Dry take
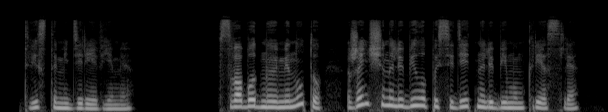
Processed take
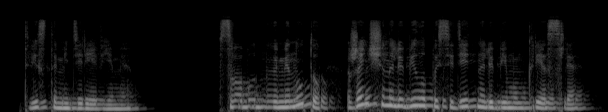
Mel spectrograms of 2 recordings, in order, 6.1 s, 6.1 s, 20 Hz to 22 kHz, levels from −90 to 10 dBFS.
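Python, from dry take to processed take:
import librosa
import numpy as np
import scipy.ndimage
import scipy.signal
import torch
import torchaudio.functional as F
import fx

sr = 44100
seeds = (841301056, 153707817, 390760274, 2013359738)

y = fx.over_compress(x, sr, threshold_db=-35.0, ratio=-1.0, at=(2.26, 2.73), fade=0.02)
y = fx.echo_filtered(y, sr, ms=81, feedback_pct=17, hz=1100.0, wet_db=-10.0)
y = fx.sustainer(y, sr, db_per_s=87.0, at=(5.07, 5.65))
y = y * 10.0 ** (-5.5 / 20.0)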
